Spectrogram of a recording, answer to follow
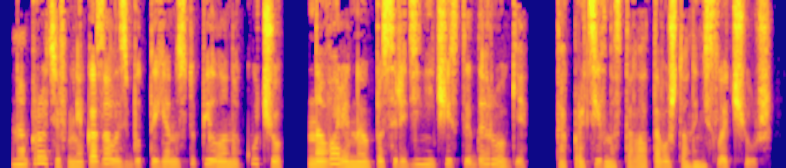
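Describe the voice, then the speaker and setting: Low-voiced woman narrating a novel. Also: a little mellow. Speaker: audiobook narrator. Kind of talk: first-person novel narration.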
